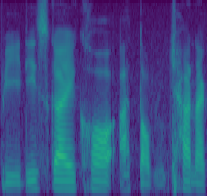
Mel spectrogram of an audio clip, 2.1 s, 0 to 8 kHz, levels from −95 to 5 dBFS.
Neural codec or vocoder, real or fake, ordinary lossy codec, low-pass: none; real; none; none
